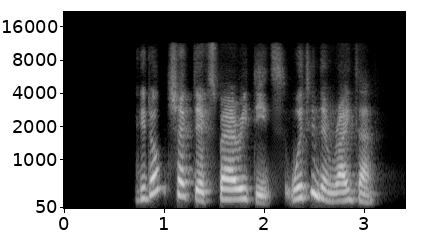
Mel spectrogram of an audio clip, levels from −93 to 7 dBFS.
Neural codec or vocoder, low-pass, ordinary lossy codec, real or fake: codec, 24 kHz, 0.9 kbps, DualCodec; none; none; fake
